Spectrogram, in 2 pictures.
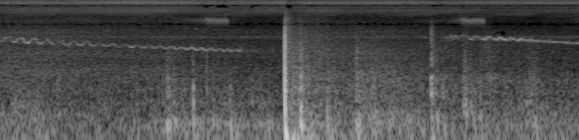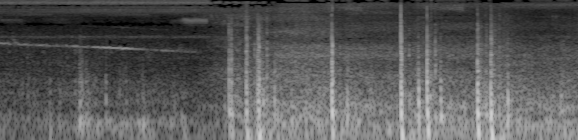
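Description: Fireworks display: one sharp bang about three seconds in and scattered pops, then a dense run of crackling bangs from about eight seconds. Twice, a faint wavering whistle falls slowly in pitch.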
